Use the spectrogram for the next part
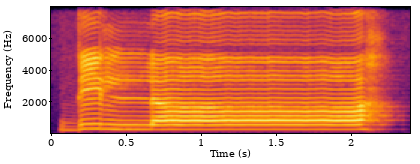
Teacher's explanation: رسول من عند اللہ، دلہ لام کو باریک، دلہ، اگر یہاں پر کوئی اس طریقے سے پڑھ دے دلہ تو غلط ہو جائے گا قاعدے کے مطابق، تو موٹا نہیں کرنا، لام کو باریک رکھنی ہے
